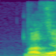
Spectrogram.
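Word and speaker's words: Vasilj: Aber der Torwart von St. Pauli, Vasili, der macht das, oder wie wird er ausgesprochen? Vasili? – Vasili. Ja, okay.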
